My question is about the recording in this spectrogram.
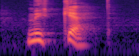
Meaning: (adjective) indefinite neuter singular of mycken; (adverb) 1. much, a lot 2. very
- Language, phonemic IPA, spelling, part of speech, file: Swedish, /ˈmʏˌkɛ(t)/, mycket, adjective / adverb, Sv-mycket.ogg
